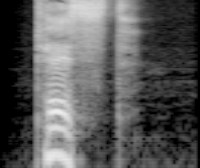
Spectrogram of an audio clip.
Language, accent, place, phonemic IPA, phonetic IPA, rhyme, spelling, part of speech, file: German, Germany, Berlin, /tɛst/, [tɛst], -ɛst, Test, noun, De-Test.ogg
- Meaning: 1. test 2. melting pot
